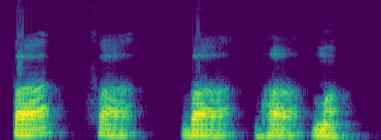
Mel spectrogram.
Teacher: ओठ, ऑब्वियसली ओठ दिख रहे हैं, ओठ से टच हो रहा है, स्पर्श हो रहा है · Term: ओष्ठ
